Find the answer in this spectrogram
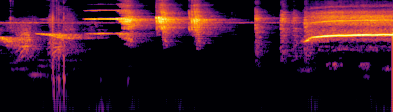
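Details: Oriental magpie-robin during physical training after moulting; clear whistled notes, some held steady and some sliding, mixed with short buzzy bursts, ending in a long loud pure whistle.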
